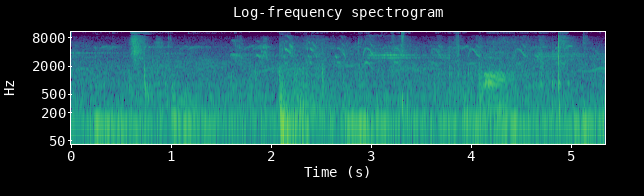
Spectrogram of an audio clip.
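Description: Birds calling with many short, quick chirps over a low rumble, with a single knock about two seconds in.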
